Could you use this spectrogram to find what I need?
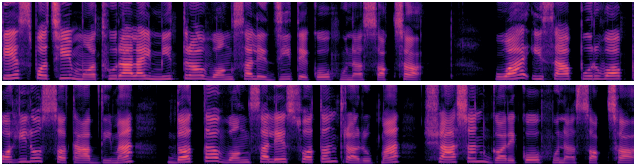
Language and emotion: Nepali, neutral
